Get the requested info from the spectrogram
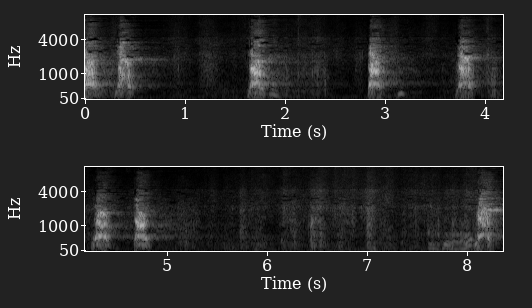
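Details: A dog being constricted by a giant snake barks in loud, harsh bursts roughly every second, some coming in close pairs, with faint background noise between them.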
